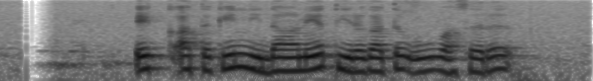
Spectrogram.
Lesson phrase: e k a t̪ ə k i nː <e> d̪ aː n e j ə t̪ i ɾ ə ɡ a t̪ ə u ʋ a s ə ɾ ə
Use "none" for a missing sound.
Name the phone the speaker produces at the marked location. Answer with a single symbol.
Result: i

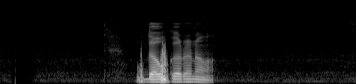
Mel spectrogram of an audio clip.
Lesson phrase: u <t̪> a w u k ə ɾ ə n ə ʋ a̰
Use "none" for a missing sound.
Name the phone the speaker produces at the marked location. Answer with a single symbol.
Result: d̪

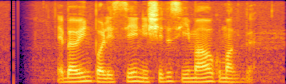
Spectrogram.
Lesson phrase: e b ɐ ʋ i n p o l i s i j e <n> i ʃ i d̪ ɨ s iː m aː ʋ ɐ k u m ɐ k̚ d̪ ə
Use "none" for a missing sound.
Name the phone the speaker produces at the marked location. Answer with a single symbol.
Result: n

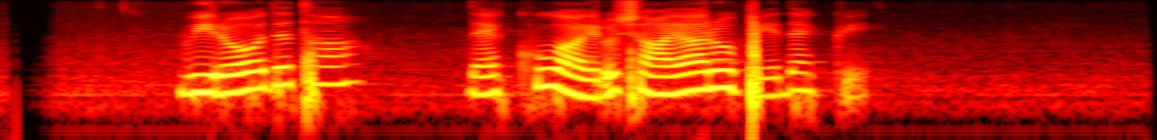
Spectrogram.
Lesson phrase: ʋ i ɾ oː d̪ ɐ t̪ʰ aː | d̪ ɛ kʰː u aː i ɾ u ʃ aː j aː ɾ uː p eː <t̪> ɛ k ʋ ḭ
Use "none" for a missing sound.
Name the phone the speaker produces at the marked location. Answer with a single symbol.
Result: d̪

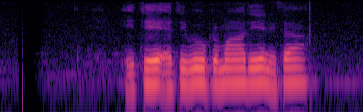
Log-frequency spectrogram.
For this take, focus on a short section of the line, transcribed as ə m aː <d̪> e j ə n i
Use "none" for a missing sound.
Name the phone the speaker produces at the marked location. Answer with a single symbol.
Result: d̪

